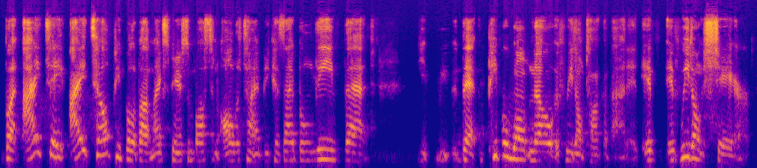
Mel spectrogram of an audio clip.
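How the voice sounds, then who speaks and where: A woman's voice: fairly low pitch, lively intonation, fairly quick, husky, dull audio. A woman speaking earnestly in a panel discussion, reflective, often restarting her sentences. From Maryland. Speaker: panel guest.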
